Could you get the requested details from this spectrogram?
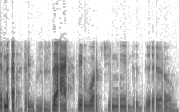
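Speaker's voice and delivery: plain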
